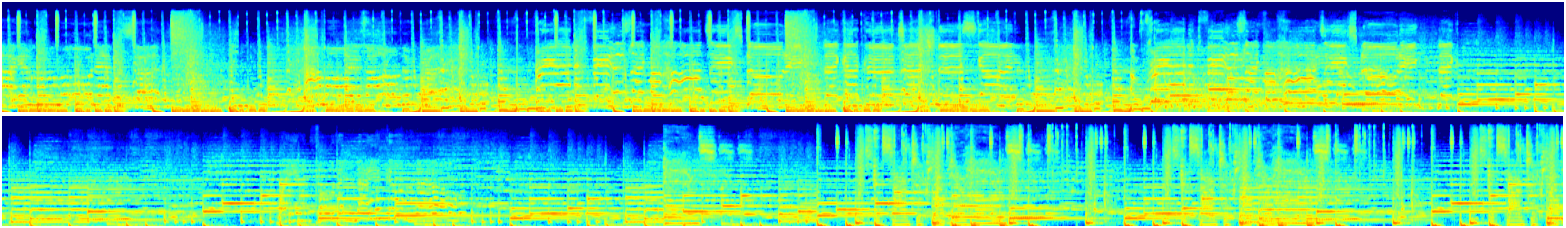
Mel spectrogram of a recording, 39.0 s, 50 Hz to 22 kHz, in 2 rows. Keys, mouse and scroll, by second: 0.8 typing, 0.9 click, 1.0-1.4 scroll down 1, 1.4-1.8 drag, 2.7 click, 4.9 click, 7.2 click, 12.2 click, 13.5 click, 13.7 click, 14.3 click, 15.6 click, 17.2-17.9 drag, 19.7 click, 24.0 right click, 25.5 alt+click, 27.6 alt+click, 28.1 alt+click, 28.7 alt+click, 30.2 click, 30.4 click, 32.8 alt+click, 35.0 click, 36.0 alt+click, 38.1 alt+click, 38.6-39.0 alt+drag.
